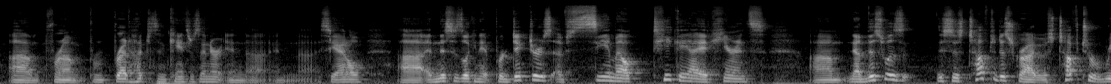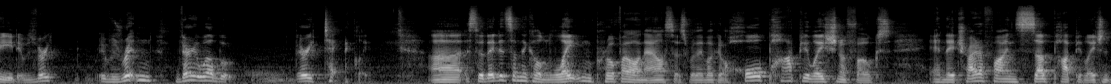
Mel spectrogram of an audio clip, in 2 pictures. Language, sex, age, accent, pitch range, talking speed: English, male, 20-39, American, 105-135 Hz, 195 wpm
